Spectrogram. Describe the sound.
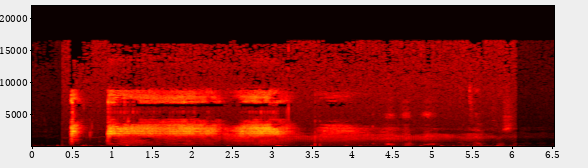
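A voice imitates a strained, forced fart: a sustained buzzing, sputtering raspberry lasting several seconds, loud, with wavering pitch and a few squeaky bursts trailing off at the end.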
